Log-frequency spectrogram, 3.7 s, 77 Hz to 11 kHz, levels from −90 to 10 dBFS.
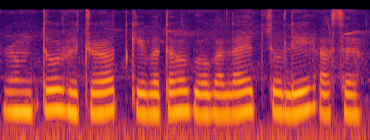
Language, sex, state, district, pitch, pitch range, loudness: Assamese, female, Assam, Sonitpur, 205 Hz, 195-215 Hz, -13 LUFS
